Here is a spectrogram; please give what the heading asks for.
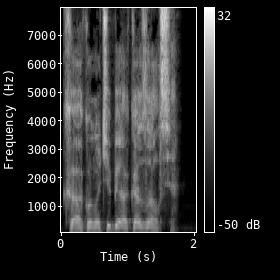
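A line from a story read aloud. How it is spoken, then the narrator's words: Muffled question. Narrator (Russian): Глухо спросил Харьков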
